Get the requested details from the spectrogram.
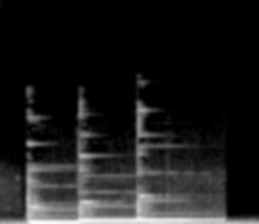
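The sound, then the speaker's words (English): A two-tone chime bell sounds three quick notes in a rising pattern, each struck tone ringing briefly before the next, clear over a faint low hum, with no voices. “Saved by the bell.”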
